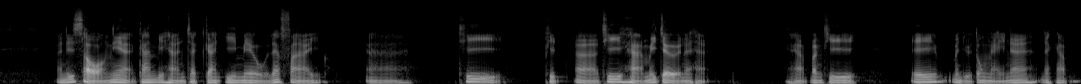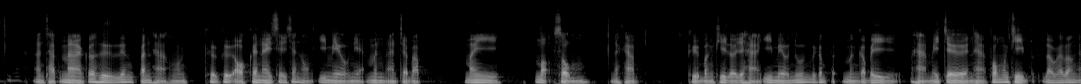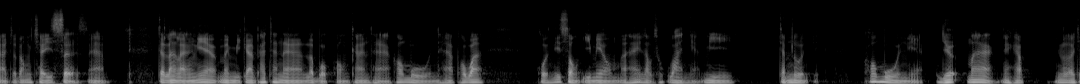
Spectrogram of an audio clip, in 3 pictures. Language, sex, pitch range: Thai, male, 80-100 Hz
